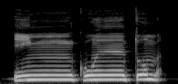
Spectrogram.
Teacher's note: দাঁতের গোড়ায় জিহ্বা লাগিয়ে তা বলতে হয় সেখানে কাছাকাছি আমরা জিহ্বা নিব লাগাবো না এবং নাক থেকে গুন্না করে বলবো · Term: ইখফা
